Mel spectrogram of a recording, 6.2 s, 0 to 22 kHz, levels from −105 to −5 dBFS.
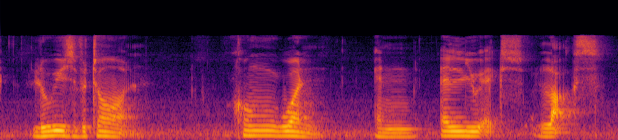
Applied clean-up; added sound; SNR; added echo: none; none; none; none.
